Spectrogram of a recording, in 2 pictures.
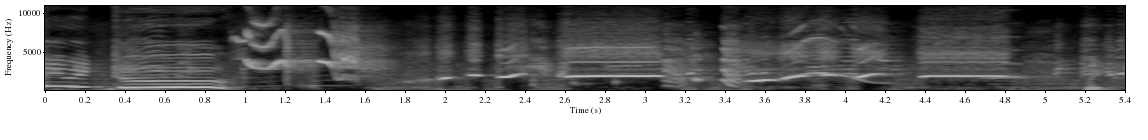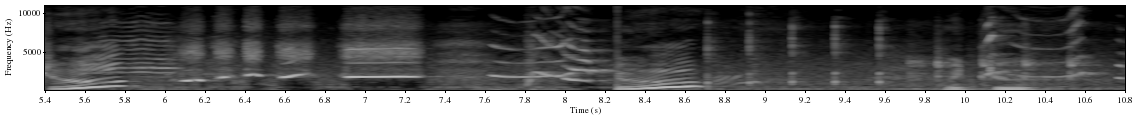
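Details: Pet Indian ringneck parakeet mimicking speech: a dense run of chirpy whistles, rising sweeps and held whistled notes, with harsh squeaky syllables and quick clicks in between.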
